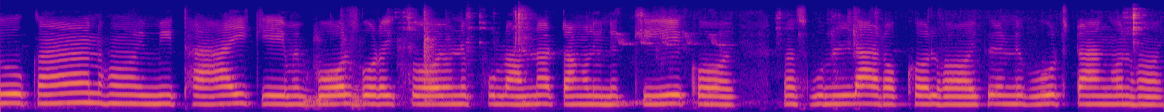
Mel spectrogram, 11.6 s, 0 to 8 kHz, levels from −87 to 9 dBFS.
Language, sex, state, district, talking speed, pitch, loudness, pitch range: Bajjika, female, Bihar, Vaishali, 115 wpm, 225 Hz, -26 LUFS, 220-230 Hz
